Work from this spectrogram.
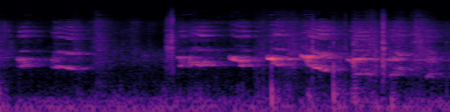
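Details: Playing Labrador Retriever puppies from a litter of six in an indoor play room; clear high whimpers with sliding, wavering pitch, one after another, over light scuffling and a low background hum.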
